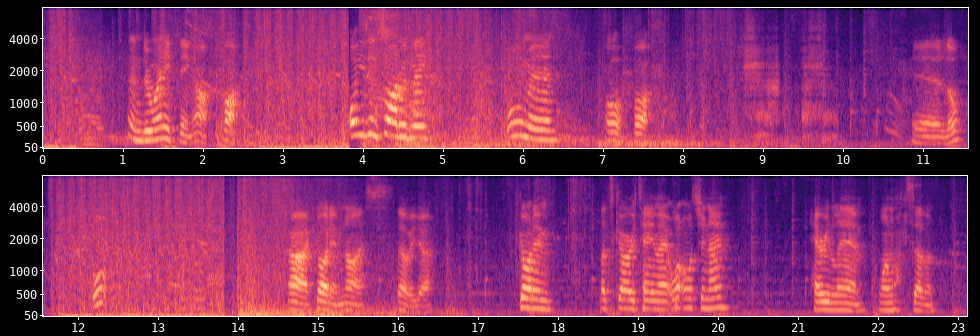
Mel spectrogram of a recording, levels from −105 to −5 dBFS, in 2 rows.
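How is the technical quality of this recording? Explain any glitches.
No glitches are present; the band stops at 8 kHz, which fits a wideband call codec such as G.722 on a normal call path.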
